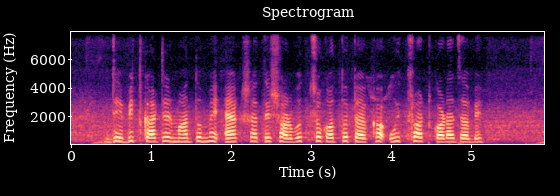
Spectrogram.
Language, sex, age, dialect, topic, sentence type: Bengali, female, 25-30, Northern/Varendri, banking, question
